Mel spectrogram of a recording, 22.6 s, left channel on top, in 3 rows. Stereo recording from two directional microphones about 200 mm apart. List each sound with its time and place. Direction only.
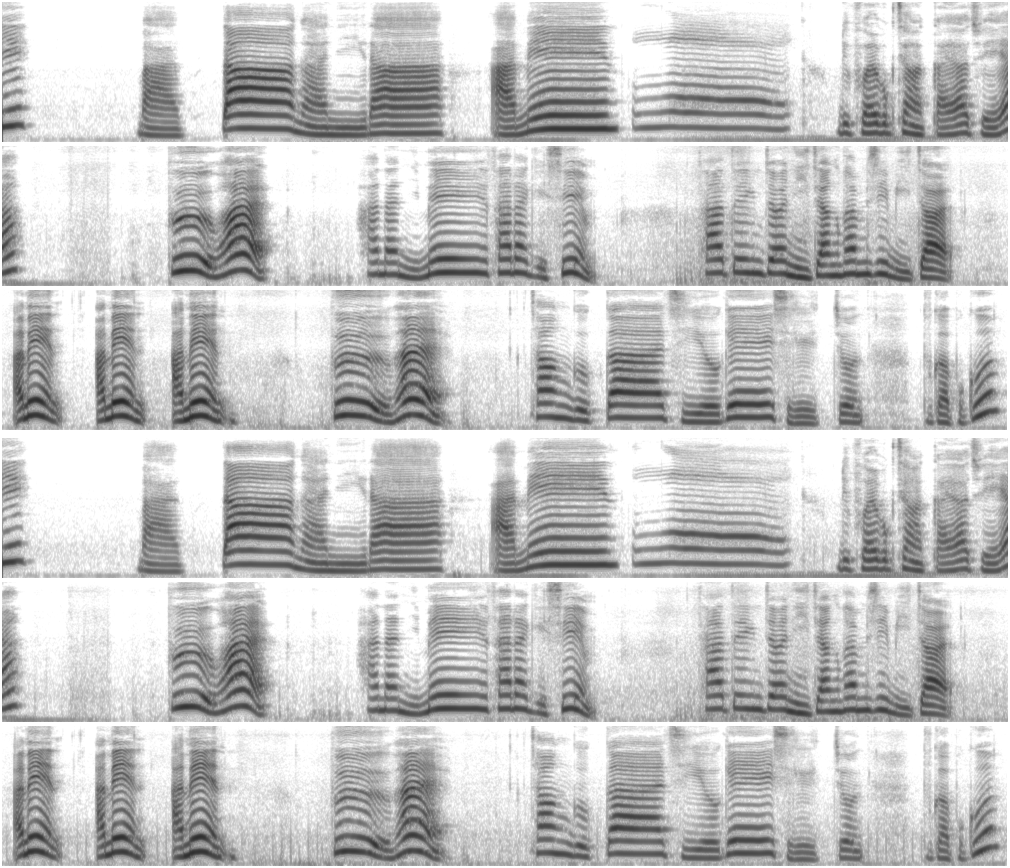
1.0 s speech: 10° left (ahead or behind)
4.7 s a sound: 10° right (ahead or behind)
6.2 s speech: 10° left (ahead or behind)
8.8 s a woman's voice: 10° left (ahead or behind)
17.5 s speech: 15° left (ahead or behind)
